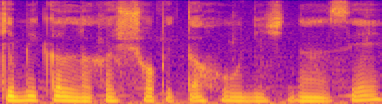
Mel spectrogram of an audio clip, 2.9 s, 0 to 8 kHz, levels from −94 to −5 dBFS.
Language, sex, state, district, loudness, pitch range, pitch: Nagamese, male, Nagaland, Kohima, -17 LUFS, 100-120 Hz, 110 Hz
